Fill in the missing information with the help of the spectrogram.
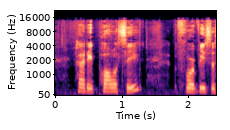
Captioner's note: speaking French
